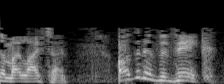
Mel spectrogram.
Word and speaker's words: Vivek: And that's how he says it's pronounced. Vivek rhymes with cake.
